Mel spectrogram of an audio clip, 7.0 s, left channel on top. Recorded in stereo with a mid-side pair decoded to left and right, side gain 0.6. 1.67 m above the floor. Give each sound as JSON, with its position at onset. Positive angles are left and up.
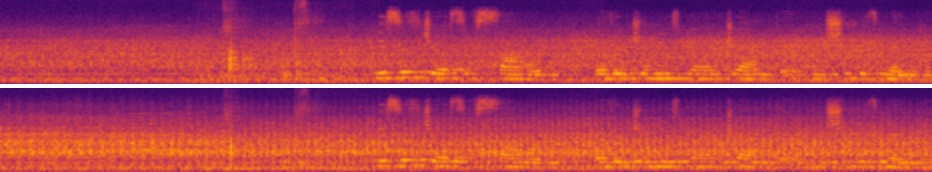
{"t": 1.4, "sound": "footsteps", "azimuth_deg": 65, "distance_m": 8.5}
{"t": 2.8, "sound": "a woman speaking", "azimuth_deg": 20, "distance_m": 5.5}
